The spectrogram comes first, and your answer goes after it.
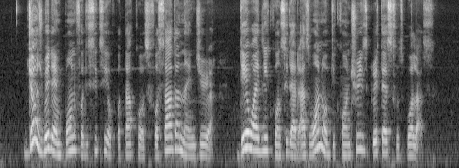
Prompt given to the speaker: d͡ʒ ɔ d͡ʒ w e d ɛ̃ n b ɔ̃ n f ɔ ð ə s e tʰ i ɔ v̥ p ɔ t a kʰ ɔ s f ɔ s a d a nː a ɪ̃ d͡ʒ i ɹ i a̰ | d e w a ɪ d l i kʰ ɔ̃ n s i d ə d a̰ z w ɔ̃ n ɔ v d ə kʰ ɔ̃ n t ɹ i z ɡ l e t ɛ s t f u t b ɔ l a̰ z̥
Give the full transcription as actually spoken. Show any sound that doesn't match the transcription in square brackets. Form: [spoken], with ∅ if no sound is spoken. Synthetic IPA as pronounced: d͡ʒ ɔ d͡ʒ w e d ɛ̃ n b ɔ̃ n f ɔ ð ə s [i] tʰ i ɔ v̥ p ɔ t a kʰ ɔ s f ɔ s a d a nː a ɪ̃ d͡ʒ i ɹ i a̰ | d e w a ɪ d l i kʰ ɔ̃ n s i d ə d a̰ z w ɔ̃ n ɔ v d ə kʰ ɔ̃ n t ɹ i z ɡ [ɹ] e t ɛ s t f u t b ɔ l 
